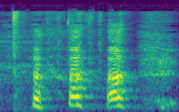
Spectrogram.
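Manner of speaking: short high-pitched laugh; burst of laughter. Real, not acted. Amused by the voice request.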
